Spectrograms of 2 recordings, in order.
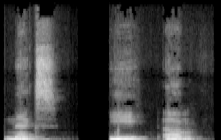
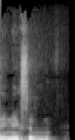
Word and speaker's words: NXIVM: Keith Raniere founded a quote personal and professional development company called NXIVM, pronounced Nex E um. I say Nixivum in 1998 in Albany, upstate New York.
